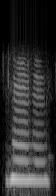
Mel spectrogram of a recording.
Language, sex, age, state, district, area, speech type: Santali, female, 18-30, West Bengal, Purba Bardhaman, rural, conversation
